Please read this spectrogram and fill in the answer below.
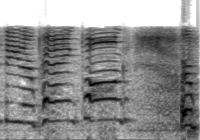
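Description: A young girl's high, sing-song voice: short melodic phrases with long held notes, more sung than spoken.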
